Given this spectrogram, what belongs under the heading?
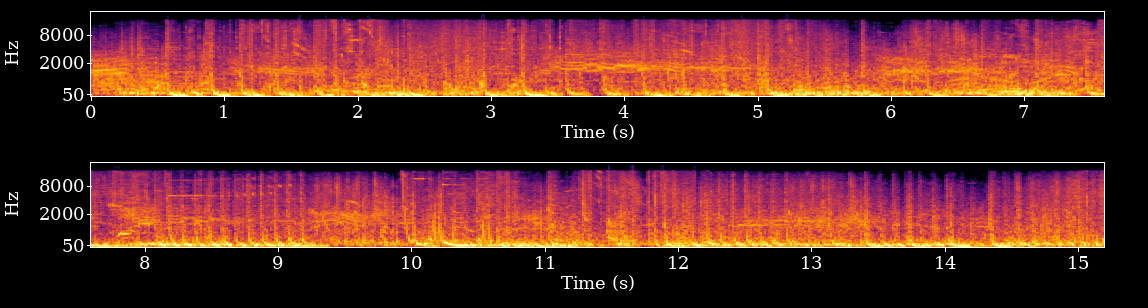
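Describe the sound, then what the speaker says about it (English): Miniguns roar in a Total War Warhammer battle trailer, dense sustained gunfire pouring into woods, with crashing impacts, booms and mechanical whirring layered in a loud, unrelenting barrage. "That's a lot of shooting into woods."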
